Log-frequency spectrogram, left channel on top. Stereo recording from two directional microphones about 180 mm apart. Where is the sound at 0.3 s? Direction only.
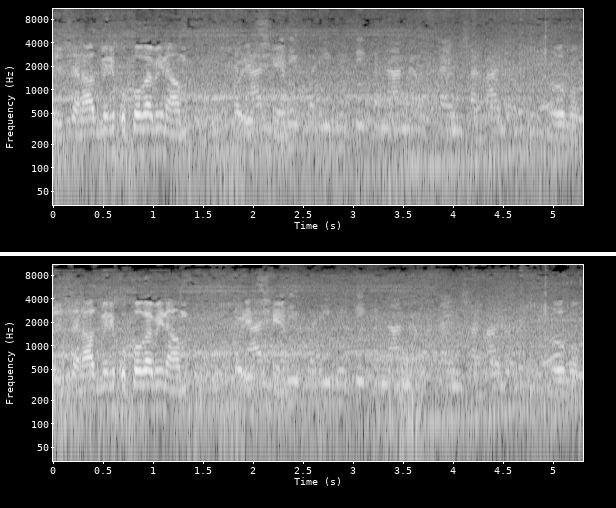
30° left (ahead or behind).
